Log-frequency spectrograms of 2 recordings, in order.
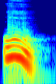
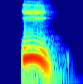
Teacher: उ बोलते समय आगे का जो मुह है मेरा जो ओठ है या होठ है वो गोल हो जाते हैं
